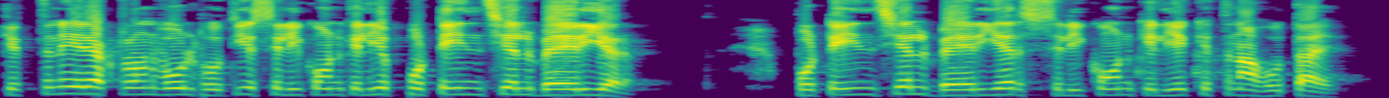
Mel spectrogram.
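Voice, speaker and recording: Guy teaching online, keeps asking the same question over n over, bit high voice. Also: little pitch movement, fairly bright tone. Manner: drills students with repeated quick questions; switches between Hindi and English terms. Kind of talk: live online class quiz.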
